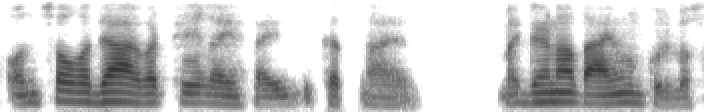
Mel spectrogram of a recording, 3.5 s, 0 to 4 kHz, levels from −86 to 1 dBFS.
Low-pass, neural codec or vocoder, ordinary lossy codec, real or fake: 3.6 kHz; codec, 16 kHz, 1 kbps, X-Codec, HuBERT features, trained on LibriSpeech; Opus, 64 kbps; fake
